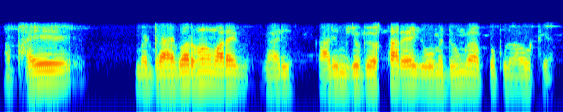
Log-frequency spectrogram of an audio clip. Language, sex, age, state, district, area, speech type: Hindi, male, 45-60, Uttar Pradesh, Mirzapur, rural, conversation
